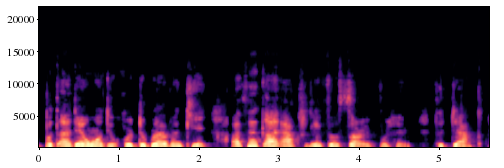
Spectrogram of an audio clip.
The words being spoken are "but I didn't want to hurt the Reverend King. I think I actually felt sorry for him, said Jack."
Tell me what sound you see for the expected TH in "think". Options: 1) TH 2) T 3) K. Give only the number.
1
